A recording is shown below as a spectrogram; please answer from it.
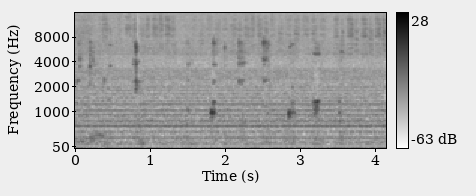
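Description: Faint, scattered light clicks and soft scratching from hand input during digital painting, over a steady low electrical hum.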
